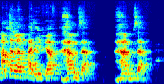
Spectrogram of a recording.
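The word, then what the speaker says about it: همزة: Then after lam alif, you have hamza. Hamza. So hamza as well is pronounced like alif.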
